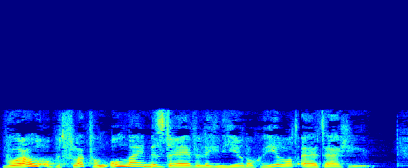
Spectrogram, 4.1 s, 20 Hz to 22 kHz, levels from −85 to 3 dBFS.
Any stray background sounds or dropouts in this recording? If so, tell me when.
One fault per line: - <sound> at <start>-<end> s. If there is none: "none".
none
